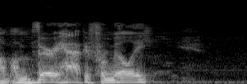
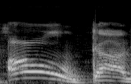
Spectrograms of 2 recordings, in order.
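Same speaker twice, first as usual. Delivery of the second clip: sudden oh; 11 semitones higher than usual. Real, not acted. Sudden remembering exclamation.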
